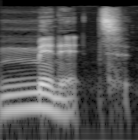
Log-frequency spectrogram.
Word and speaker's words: Minit: It's a game called Minute. Right. It actually came out last year. It's spelled M-I-N-I-T, so minutes spelled I-T.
